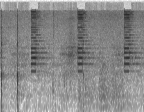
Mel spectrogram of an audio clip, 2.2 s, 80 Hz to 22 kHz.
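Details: Short, regular pulse-oximeter beeps with faint room noise from an OxiMax N-85 capnography/pulse-oximetry monitor while the patient hyperventilates for demonstration; end-tidal CO2 falls to 28, then 20, with SpO2 100%.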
